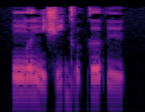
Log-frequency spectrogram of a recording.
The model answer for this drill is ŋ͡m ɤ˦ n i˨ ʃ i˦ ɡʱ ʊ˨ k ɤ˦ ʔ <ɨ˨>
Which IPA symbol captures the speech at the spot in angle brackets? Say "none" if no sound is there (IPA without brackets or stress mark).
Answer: ɨ˨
